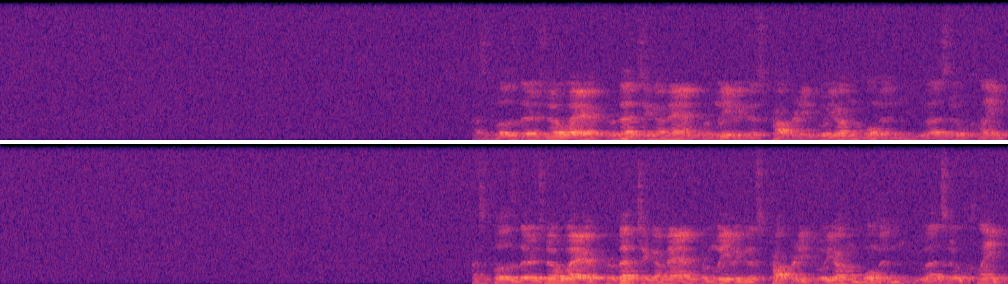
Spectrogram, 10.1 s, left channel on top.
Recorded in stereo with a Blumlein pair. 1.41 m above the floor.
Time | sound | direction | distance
4.7 | a man speaking | 25° right | 8.5 m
